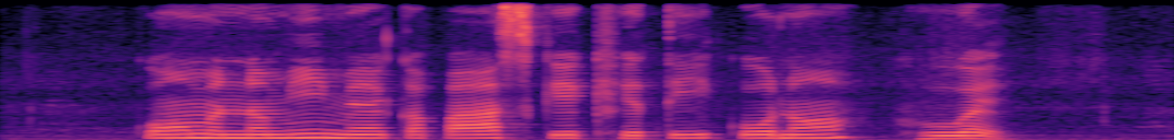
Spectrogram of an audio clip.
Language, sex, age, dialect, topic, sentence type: Maithili, female, 41-45, Eastern / Thethi, agriculture, question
